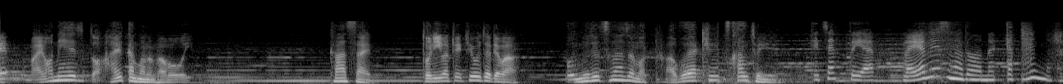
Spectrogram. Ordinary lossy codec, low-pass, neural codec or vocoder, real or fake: none; none; codec, 16 kHz, 0.5 kbps, X-Codec, HuBERT features, trained on general audio; fake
